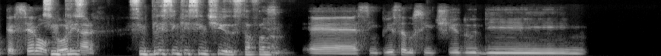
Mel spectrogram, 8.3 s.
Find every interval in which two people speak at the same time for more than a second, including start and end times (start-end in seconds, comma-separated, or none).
none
